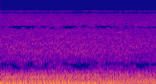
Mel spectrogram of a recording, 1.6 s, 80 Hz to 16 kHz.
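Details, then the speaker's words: Honda Vario LED scooter, warm after a 15 km test ride: steady low, even putter at idle with no ticks or knocks; engine quiet and stable, no odd noises, also starts easily cold. "Nah, ini buat kondisi engine-nya tuh senyap suaranya, Teman-teman. Enggak ada suara aneh-aneh lah."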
